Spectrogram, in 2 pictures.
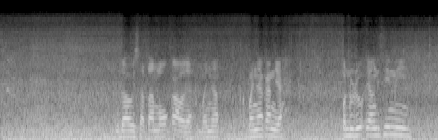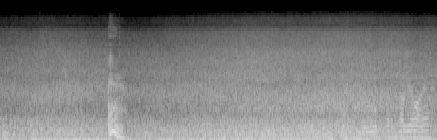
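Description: Waves wash steadily onto a beach.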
